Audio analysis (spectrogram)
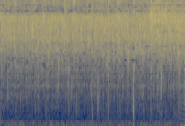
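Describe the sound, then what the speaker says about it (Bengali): Chopped onions and green chilies crackle in hot oil in a home kitchen while a village-style desi chicken biryani is being made, giving a loud, steady sizzle with scattered sharp pops and no voices. "পেঁয়াজ দিয়ে দিলাম"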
